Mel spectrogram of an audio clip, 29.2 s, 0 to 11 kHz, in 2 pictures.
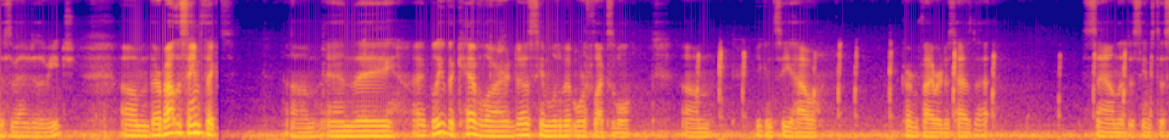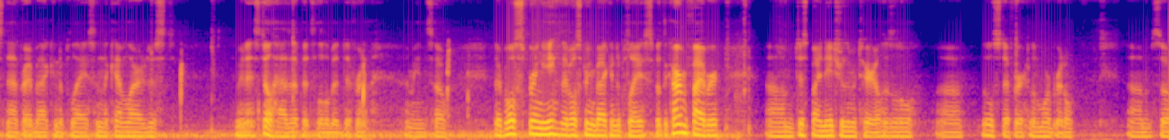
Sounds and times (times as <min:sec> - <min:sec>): Speech: 0:00.0 - 0:02.8, 0:03.6 - 0:07.9, 0:08.5 - 0:10.3, 0:11.3 - 0:12.4, 0:13.6 - 0:16.8, 0:17.6 - 0:28.1, 0:28.7 - 0:29.2.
